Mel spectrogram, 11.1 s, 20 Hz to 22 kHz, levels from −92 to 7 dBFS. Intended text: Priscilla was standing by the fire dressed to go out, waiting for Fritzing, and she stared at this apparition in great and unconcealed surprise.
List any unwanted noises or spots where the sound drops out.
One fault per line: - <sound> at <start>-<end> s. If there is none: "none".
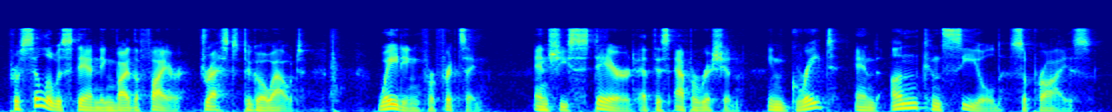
- whoosh at 3.3-3.5 s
